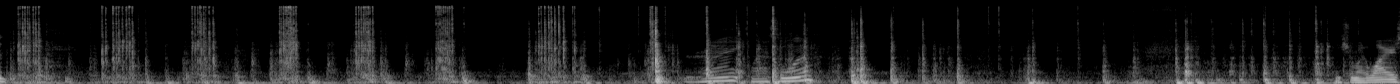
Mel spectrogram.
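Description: Hand ratchet clicking in short irregular runs as bolts are snugged down on a plastic speaker bracket.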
